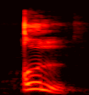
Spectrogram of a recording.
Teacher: কফটি জিহ্বার গোড়া থেকে উচ্চারণ করতে হবে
